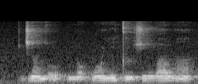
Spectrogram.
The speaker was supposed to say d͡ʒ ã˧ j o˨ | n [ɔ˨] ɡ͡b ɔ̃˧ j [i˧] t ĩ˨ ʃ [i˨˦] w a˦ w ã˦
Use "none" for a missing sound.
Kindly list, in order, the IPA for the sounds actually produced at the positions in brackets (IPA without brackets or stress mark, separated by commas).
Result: ɔ˨, ĩ˧, i˧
